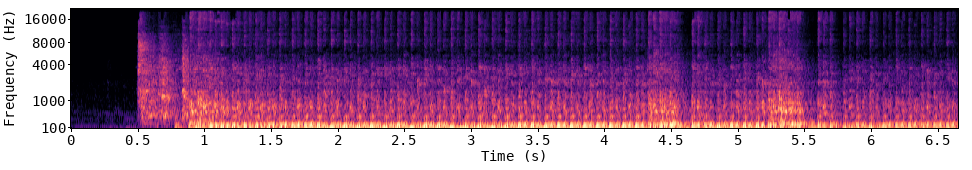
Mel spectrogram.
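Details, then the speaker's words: 2019 Harley-Davidson Sportster 48 V-twin after fitting Khrome Werks mufflers with stock heat shields, recorded in a garage; the starter catches and it settles into a loud, steady, even potato-potato idle with no knocks or misses: a normal start. "All right, it's late at night. Can't be making a bunch of noise, but it looks good. Sounds pretty good, and I'm happy with"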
